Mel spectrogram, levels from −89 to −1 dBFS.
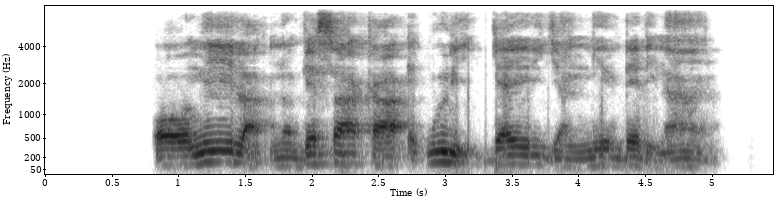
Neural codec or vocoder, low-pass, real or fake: codec, 16 kHz, 8 kbps, FreqCodec, smaller model; 7.2 kHz; fake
